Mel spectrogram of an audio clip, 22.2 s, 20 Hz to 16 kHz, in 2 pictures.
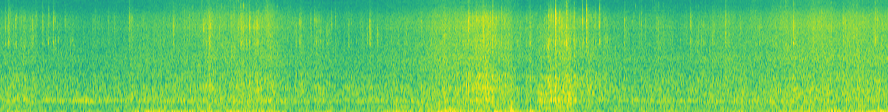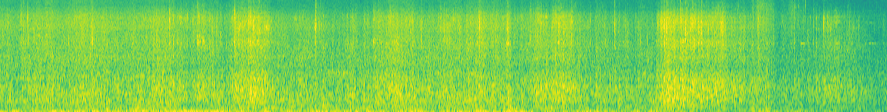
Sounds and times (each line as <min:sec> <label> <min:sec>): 0:00.0 WInter storm wind lashing snow 0:22.1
